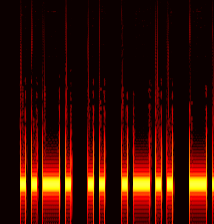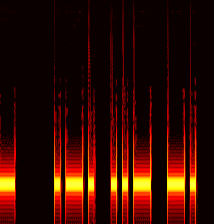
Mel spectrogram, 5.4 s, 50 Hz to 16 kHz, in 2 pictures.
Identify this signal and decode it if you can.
Morse code, heard as a keyed tone, about 17 wpm, 700 Hz. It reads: FILM RUN
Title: A Sound Of Thunder 17wpm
